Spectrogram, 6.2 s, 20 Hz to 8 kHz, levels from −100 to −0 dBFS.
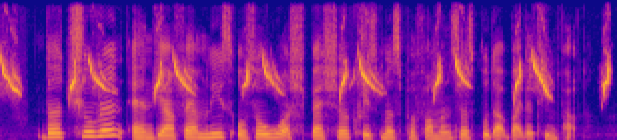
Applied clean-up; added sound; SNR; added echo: none; Bird vocalization, bird call, bird song; -3 dB; none.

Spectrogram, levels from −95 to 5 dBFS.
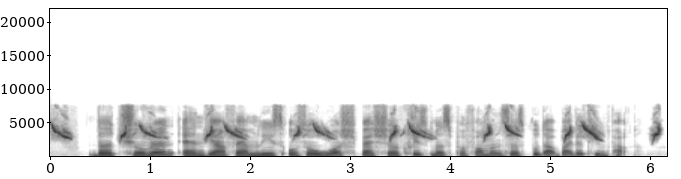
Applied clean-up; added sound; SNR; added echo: neural mask model RNNoise.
